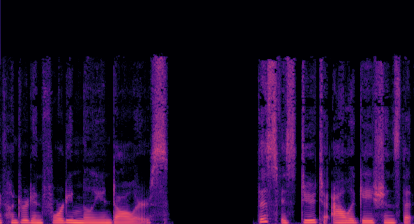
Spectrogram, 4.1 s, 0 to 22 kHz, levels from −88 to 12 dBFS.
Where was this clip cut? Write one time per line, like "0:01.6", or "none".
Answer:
0:02.8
